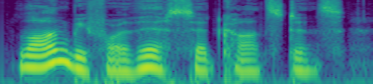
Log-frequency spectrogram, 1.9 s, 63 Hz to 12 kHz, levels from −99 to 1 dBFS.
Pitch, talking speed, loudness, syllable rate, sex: 170 Hz, 160 wpm, -19 LUFS, 5.7 syllables/s, female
